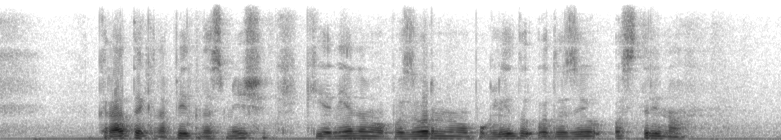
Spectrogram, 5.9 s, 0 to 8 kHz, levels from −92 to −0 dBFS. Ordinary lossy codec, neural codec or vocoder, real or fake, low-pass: none; none; real; none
